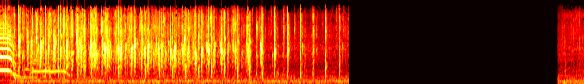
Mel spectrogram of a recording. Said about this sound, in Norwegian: Og vi klapper, da. Woo!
